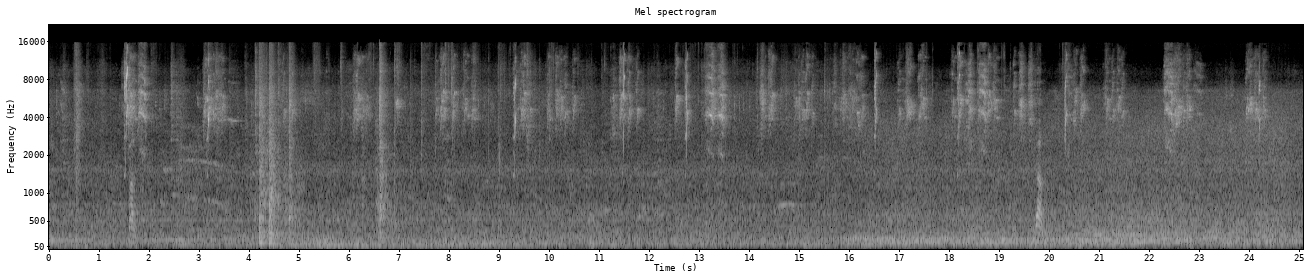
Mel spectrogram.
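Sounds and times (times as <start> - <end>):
small bird chirping: 1.4 - 2.1, 7.9 - 10.5, 11.2 - 11.9, 12.5 - 21.6, 24.0 - 24.4.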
